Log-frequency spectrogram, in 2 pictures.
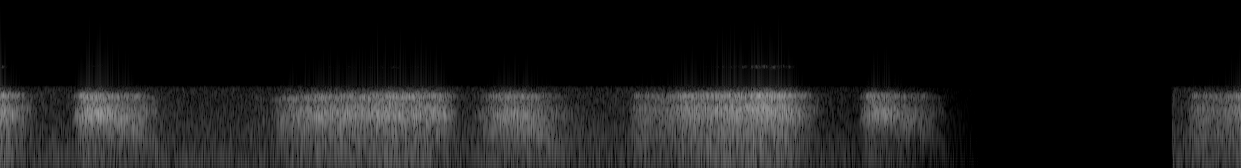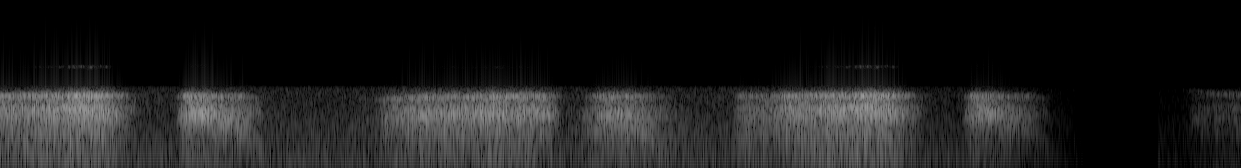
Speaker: Vesicular breath sounds are heard throughout most of the lung field. They are a soft, blowing sound.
